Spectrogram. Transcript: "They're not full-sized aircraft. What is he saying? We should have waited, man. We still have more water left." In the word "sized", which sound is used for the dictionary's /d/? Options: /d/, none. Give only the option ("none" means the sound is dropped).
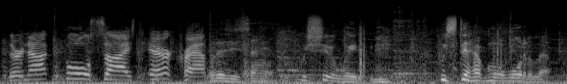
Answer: /d/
